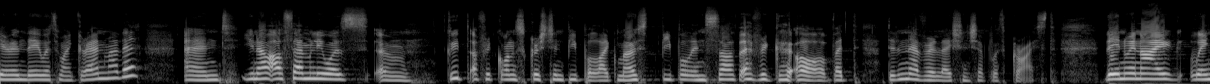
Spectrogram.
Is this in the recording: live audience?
yes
